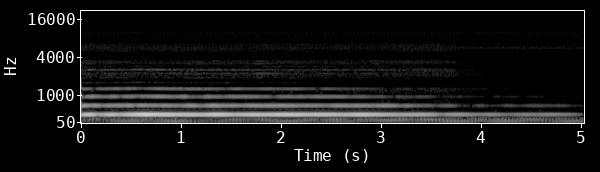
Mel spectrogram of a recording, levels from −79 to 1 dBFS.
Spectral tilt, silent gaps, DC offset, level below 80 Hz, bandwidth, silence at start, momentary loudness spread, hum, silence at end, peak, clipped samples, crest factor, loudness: -8 dB/octave; none; under 0.1%; -56 dBFS; 9.4 kHz; 0 s; 22 LU; none; 0.05 s; -12 dBFS; under 0.1%; 12 dB; -24 LUFS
